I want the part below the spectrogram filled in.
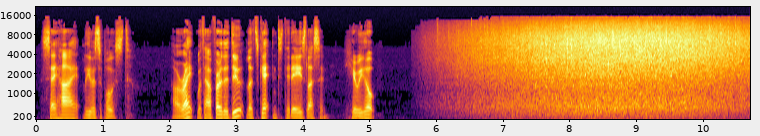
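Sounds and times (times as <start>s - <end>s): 
speech: 0.1s - 5.2s
steady rain falling during the rainy season: 5.8s - 10.6s.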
